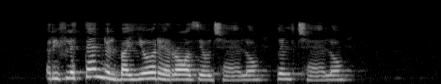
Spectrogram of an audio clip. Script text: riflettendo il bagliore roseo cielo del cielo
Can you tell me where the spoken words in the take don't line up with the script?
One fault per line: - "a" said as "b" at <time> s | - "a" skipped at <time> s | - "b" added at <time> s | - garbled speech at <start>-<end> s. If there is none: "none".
none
